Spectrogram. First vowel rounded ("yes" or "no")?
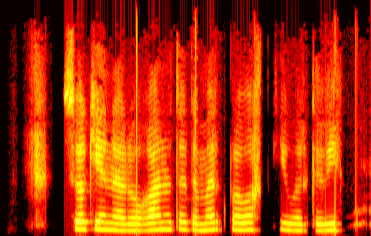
yes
